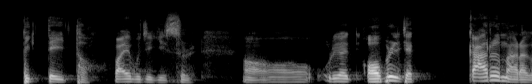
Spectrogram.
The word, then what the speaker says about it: 까르마: 5G 기술 우리가 업을 까르마라고 그러죠 영어로 표현할 때 카르마라고 영어권 사람들이 표현을 했었는데 원래 까르마가 맞는 말이죠 편하신대로 발음하면 될 것 같고 그래서 우리 디지털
